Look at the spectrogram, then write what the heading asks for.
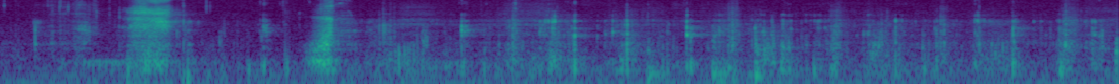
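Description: A person chewing a mouthful of dumpling close to the microphone, with many small wet clicks and smacks of the mouth; two louder chews stand out in the first two seconds.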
